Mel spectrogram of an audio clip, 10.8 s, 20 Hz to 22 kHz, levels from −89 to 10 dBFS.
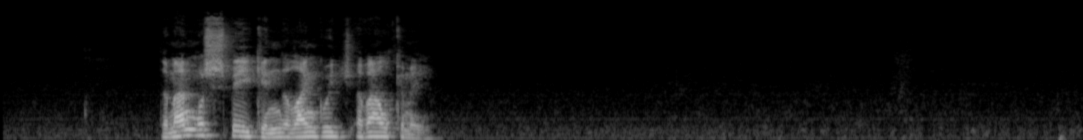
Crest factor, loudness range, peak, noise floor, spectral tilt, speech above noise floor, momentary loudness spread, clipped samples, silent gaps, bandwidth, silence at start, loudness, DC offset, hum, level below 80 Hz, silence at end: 24 dB; 8 LU; -4 dBFS; -66 dBFS; -6 dB/octave; 43 dB; 13 LU; under 0.1%; none; 13.5 kHz; 1.6 s; -24 LUFS; under 0.1%; none; -64 dBFS; 6.5 s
